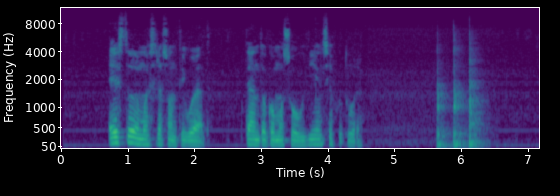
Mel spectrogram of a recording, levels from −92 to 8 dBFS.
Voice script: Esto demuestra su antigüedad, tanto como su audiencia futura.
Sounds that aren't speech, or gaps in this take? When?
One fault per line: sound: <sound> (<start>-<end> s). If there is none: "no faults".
sound: thud (5.6-6.5 s)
